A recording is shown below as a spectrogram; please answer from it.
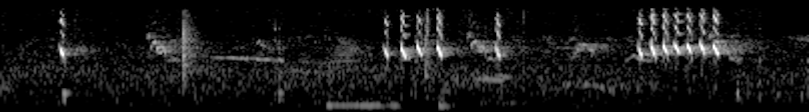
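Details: European greenfinch in song training, delivering brief clusters of fast metallic trill notes, ending in a rapid run of about eight notes, with faint other bird calls behind.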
